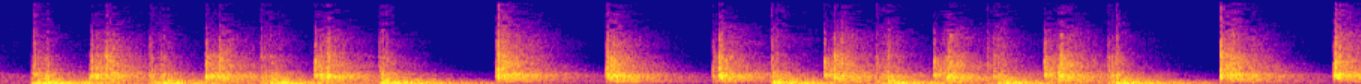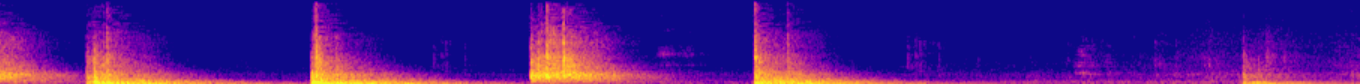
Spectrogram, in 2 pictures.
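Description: Korean buk barrel drums struck by dancers in a drum dance: a run of sharp, ringing beats at about two a second. The beats stop about seven seconds in, leaving a short pause.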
